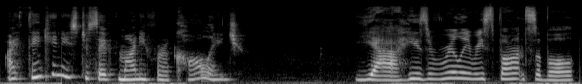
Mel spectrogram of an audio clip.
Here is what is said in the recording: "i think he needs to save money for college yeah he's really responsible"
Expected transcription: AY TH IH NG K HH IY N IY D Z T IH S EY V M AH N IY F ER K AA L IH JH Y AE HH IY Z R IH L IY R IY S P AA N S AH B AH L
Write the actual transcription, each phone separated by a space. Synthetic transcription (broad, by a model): AY TH IH NG K HH IY N IY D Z T IH S EY V M AH N IY F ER K AA L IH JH Y AE HH IY Z R IH L IY R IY S P AA N S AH B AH L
